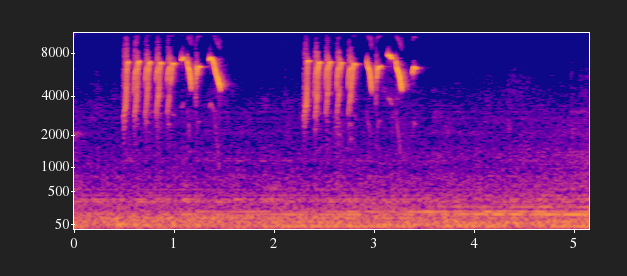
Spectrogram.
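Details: Two brief bursts of rapid high chips ending in a downslurred whistle, from a sunbird known as kolibri wulung singing actively, over a steady low background hum.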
